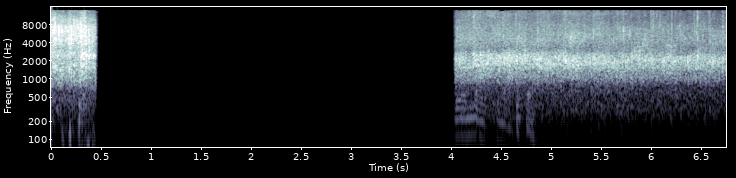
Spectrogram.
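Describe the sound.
An audience applauds to welcome a speaker. A brief burst of clapping is cut off, followed by a few seconds of silence, and then steady, full applause continues to the end.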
